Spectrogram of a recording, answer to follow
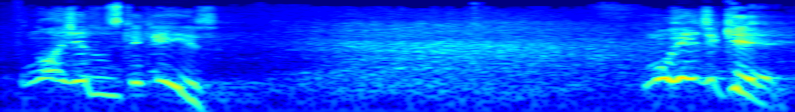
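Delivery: high, fast, bewildered questions; mock astonishment. Pastor asks Jesus how he died, mock bewildered. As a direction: play it as baffled to find yourself dead. Pastor arriving in heaven puzzled.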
